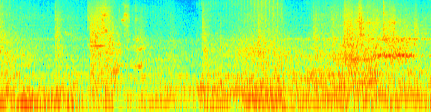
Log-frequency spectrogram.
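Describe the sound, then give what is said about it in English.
A black SUV with headlights on full beam roars as it speeds up and repeatedly rams another car, trying to run it off the road, with heavy thuds and scraping bursts over a dense, continuous rumble of road noise and tyre screech. “It repeatedly shunts Nathan's car, trying to run it off the road.”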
